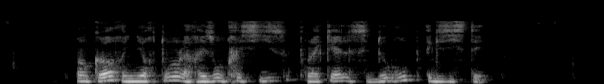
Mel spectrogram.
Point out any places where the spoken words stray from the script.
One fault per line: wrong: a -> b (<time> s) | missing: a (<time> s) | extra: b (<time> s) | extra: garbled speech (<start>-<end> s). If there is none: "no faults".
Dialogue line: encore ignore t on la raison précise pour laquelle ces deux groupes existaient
no faults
